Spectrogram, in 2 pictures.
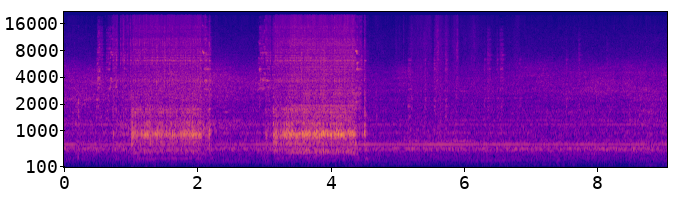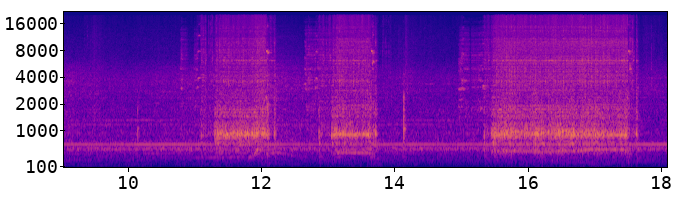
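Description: A sewing machine stitches a bias slip nightgown side seam in several bursts of a couple of seconds each, with steady humming between runs and close, fairly loud whirring.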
